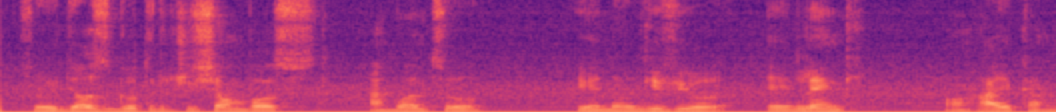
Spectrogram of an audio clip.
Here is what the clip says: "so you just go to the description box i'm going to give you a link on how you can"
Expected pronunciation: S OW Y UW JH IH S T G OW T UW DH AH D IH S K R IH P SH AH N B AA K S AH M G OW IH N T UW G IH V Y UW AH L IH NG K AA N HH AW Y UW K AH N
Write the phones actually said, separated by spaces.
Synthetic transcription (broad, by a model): S OW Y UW JH IH S T G OW T UW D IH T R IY SH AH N B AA S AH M G OW IH N T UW G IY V Y UW AH L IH NG K AA N HH AW Y UW K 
